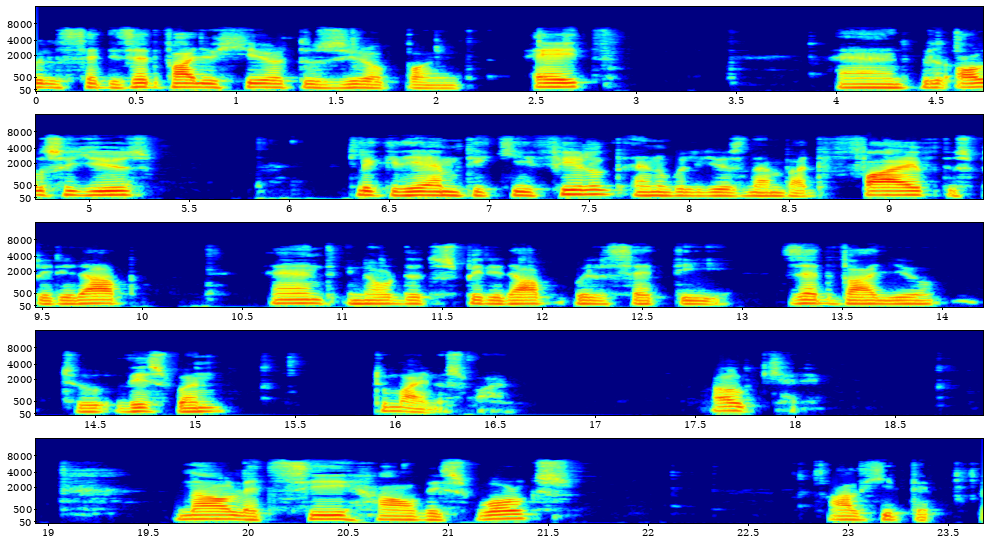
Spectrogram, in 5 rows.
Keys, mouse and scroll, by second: 17.0-18.4 drag, 20.4-22.4 drag, 23.5 p.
